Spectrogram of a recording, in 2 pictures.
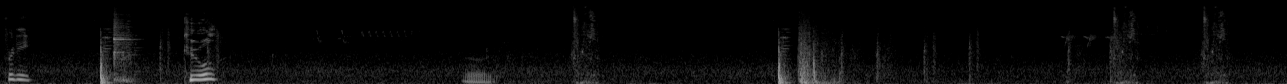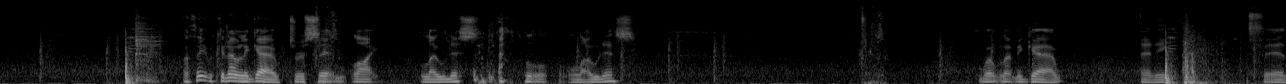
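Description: Stone blocks thud into place as they are built.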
